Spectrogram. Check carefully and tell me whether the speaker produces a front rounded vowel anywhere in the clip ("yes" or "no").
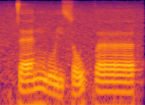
yes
